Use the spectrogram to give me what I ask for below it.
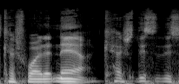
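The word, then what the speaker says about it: Cachoeira: against priscilla cash waiter i actually worked out how to pronounce that right it's cash weighed weighted now cash this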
